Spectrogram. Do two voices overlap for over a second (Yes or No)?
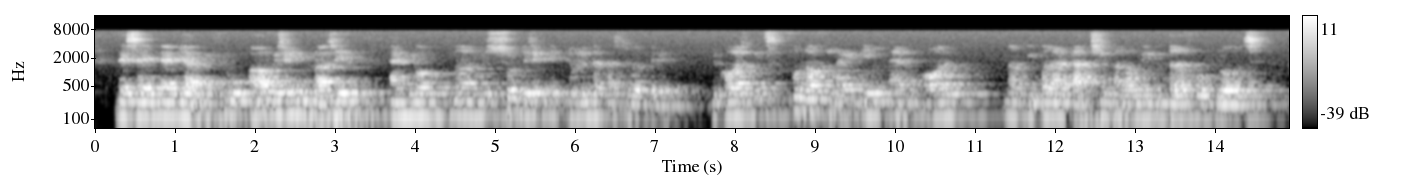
No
